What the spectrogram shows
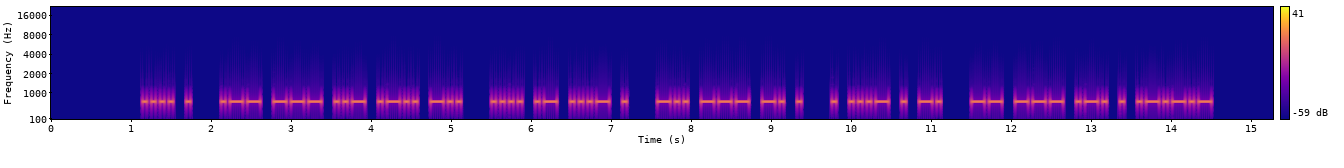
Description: Morse code, heard as a keyed tone, about 22 wpm, 700 Hz. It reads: HE WOULD HAVE DONE EVEN MORE.
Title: Sentences from Top 1000 Words - Review Part 1 - 22wpm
